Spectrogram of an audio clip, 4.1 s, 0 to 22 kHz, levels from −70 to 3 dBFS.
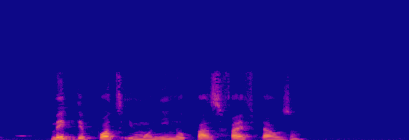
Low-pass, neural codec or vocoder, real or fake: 10.8 kHz; none; real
